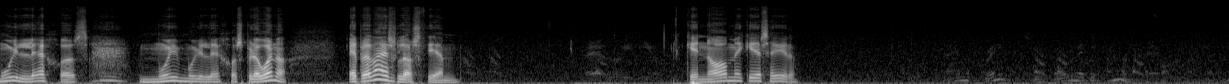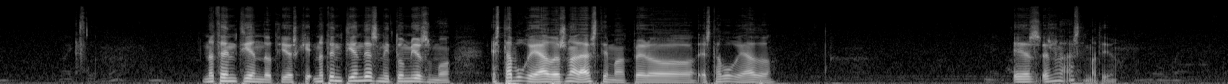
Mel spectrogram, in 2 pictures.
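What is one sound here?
A man speaks calmly, close and clear.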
